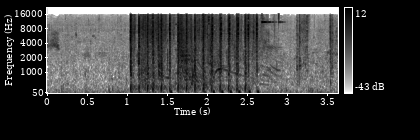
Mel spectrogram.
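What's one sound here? A gun fires a rapid burst of shots close by.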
